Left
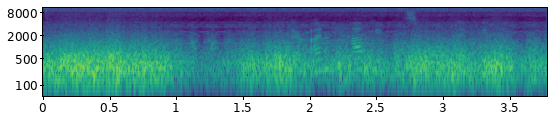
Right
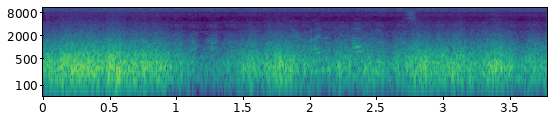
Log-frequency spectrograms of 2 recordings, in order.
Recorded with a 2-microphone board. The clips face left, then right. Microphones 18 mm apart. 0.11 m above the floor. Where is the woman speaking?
20° left (ahead or behind); by 3.8 s 25° left (ahead or behind).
